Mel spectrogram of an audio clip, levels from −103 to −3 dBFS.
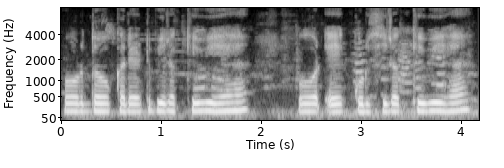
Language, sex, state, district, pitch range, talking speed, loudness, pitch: Hindi, male, Uttar Pradesh, Saharanpur, 160-170 Hz, 185 wpm, -15 LUFS, 165 Hz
